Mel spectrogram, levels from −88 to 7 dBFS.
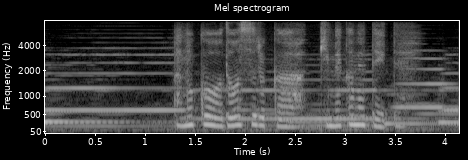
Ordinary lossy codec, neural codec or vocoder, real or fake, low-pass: none; codec, 16 kHz, 6 kbps, DAC; fake; none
